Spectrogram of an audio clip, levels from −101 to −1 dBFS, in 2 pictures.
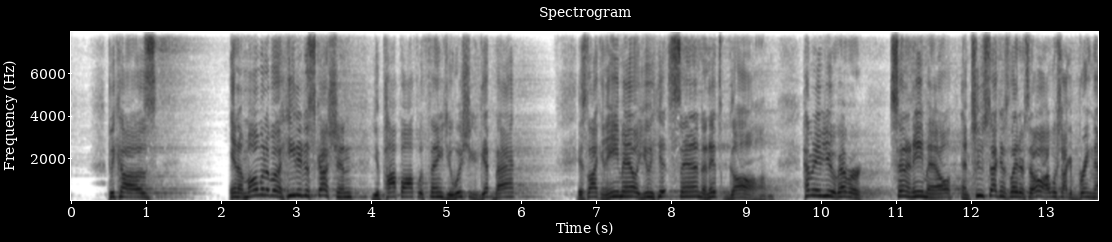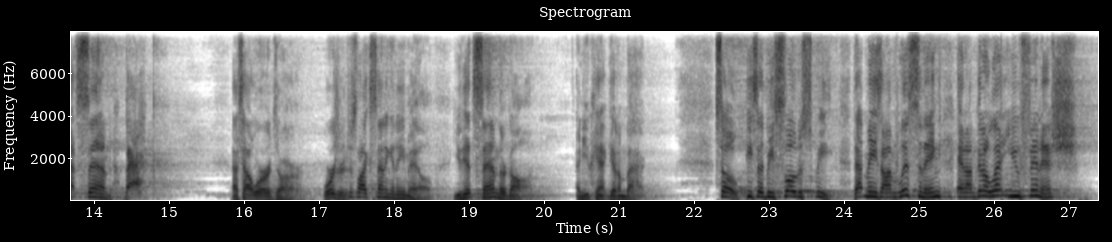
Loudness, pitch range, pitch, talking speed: -15 LUFS, 175-220 Hz, 195 Hz, 200 wpm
